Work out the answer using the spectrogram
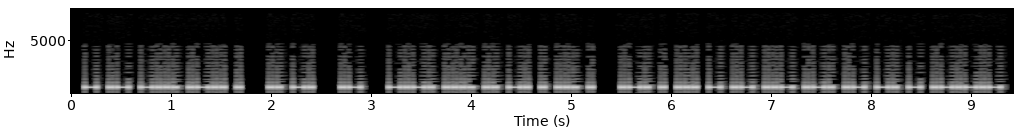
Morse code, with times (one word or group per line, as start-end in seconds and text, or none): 0.1-1.7 TABLE
2.0-2.4 IN
2.7-2.9 A
3.2-5.2 CHINESE
5.5-9.3 RESTAURANT.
